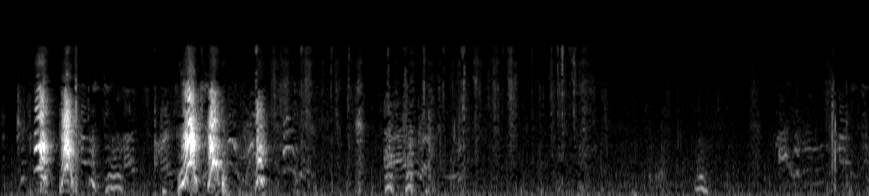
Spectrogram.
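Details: Pet corgi attacking her toy: a few loud, harsh barks in quick pairs early on, then quieter scattered yaps and grumbles, with a person talking in the background.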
